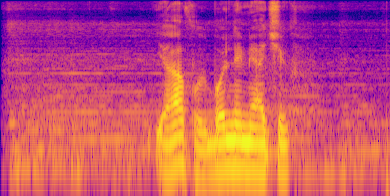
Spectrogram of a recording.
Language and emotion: Russian, neutral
